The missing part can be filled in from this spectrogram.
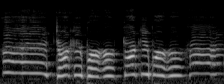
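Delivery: voice pushed way up high. Recalling a favorite cartoon moment, imitating a side character: high-pitched Skeeter voice. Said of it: "that high-pitched, um, Skeeter voice".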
